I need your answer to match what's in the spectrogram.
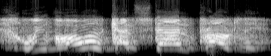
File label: radio bot end clean, pirate; Counter Strike Model Pack; CS:GO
